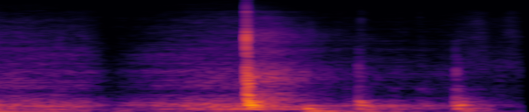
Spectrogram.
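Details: Toyota FJ Cruiser rear door closing after its loose nuts were tightened: one clean, solid thunk with no rattle or buzz. It had always made a noise on closing before the fix.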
